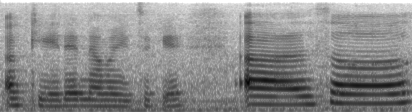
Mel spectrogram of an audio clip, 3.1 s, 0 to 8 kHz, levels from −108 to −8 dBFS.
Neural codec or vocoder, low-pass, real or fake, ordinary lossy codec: none; 7.2 kHz; real; none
